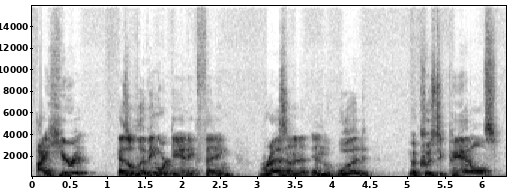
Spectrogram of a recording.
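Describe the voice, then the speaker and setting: A man's voice: high voice, lively intonation, unhurried, fairly bright tone, roomy sound, rough recording. A man in his fifties who leads a band, speaking earnestly and reflectively about faith and his home studio, often repeating himself. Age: 50s. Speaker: band leader and studio owner. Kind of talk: reflective documentary interview.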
